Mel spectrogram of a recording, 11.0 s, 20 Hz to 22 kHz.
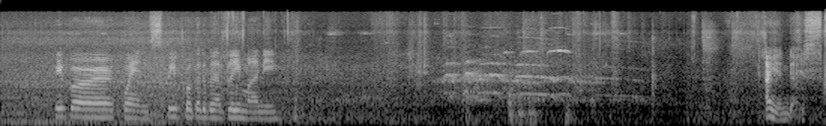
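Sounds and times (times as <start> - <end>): rooster crowing: 5.6 - 9.0.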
